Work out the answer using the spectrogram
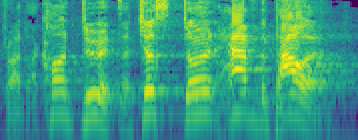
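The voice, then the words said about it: Star Trek character accent. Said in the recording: “I feel like I want to do a Star Trek, but at that accent”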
